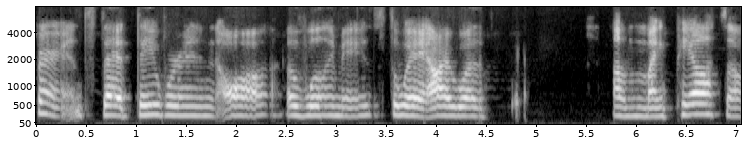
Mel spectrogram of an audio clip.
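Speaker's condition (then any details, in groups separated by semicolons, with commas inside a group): ALS; Columbia University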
